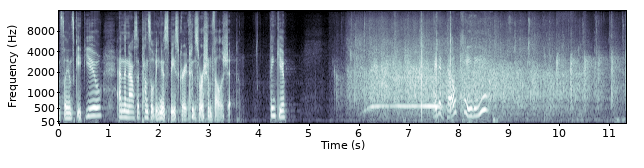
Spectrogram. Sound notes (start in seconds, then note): 5.4 applause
